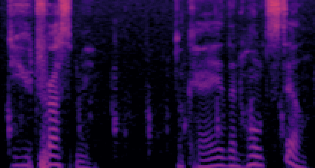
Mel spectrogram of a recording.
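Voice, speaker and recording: A man's voice: medium pitch, normal speed, dark tone, slight background noise, close to an everyday voice. A man playing an earnest royal knight and bodyguard in a romantic audio roleplay, speaking formally and hesitantly to his princess. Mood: urgent. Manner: earnest, hesitant, stammering, formal courtly address. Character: young male knight, protective royal bodyguard, earnest and flustered. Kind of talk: romantic audio roleplay acting, addressing the listener.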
